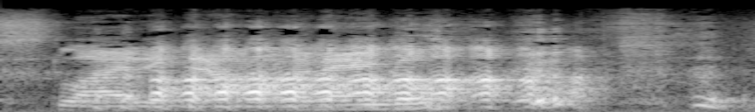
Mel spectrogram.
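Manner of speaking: loud and slow, laughing through the words; real laughter over a silly punchline. Real, not acted. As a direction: crack up while describing the collapsing house. Laughing at his own absurd scenario.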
